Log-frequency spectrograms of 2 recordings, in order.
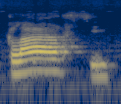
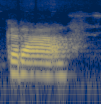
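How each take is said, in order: First: The cluster is said with an l sound. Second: The cluster is said with an r sound. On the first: It is the more accepted standard form. "em vez de classe" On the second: It is a dialect variant often treated as an error. "dizer classe em vez de"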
